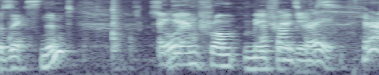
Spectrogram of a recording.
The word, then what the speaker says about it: Sechs nimmt: That's the correct pronunciation, by the way, for Sechs nimmt.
